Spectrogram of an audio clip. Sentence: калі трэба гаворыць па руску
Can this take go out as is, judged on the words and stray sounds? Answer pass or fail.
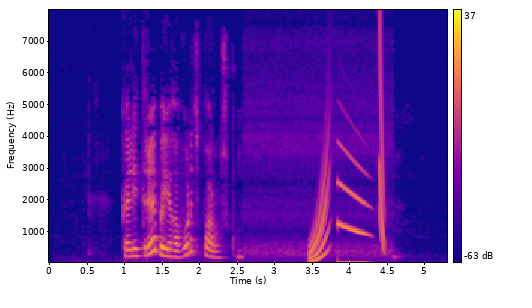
fail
